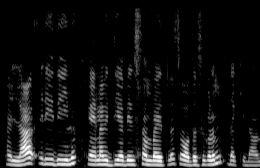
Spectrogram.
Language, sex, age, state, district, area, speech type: Malayalam, female, 18-30, Kerala, Kozhikode, urban, spontaneous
